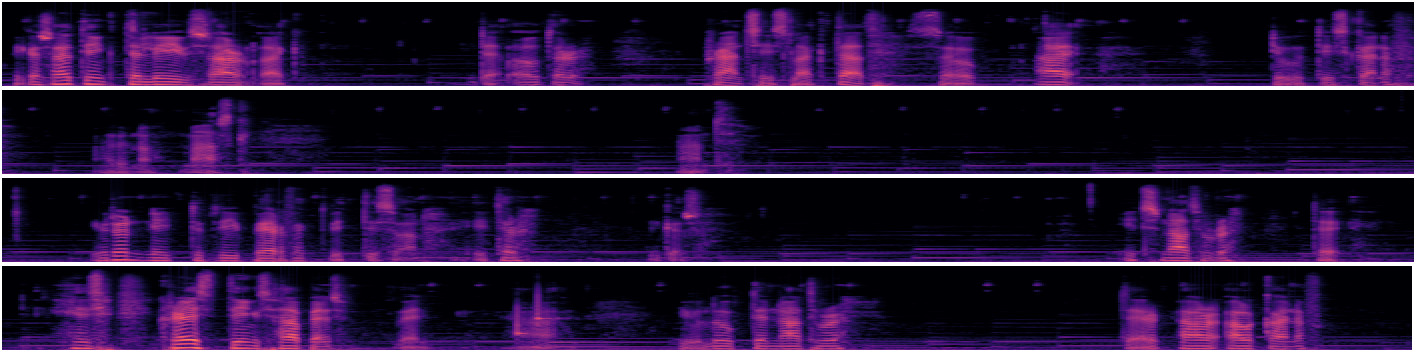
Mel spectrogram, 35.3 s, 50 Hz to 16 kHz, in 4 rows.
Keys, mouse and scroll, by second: 9.8-11.5 middle drag, 11.8 middle click, 16.4-18.2 middle drag, 19.1-20.8 middle drag, 21.9-24.6 middle drag, 25.6-31.0 middle drag, 28.9-35.2 drag, 32.0-35.2 middle drag.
